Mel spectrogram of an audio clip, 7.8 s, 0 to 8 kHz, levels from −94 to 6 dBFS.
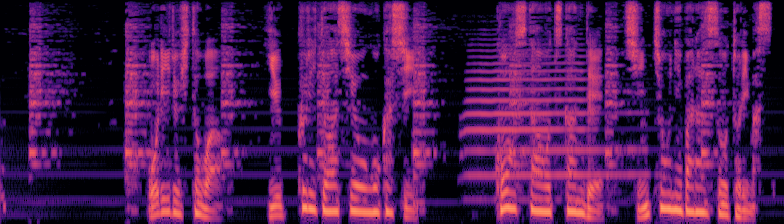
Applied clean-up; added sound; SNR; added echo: classical method spectral subtraction.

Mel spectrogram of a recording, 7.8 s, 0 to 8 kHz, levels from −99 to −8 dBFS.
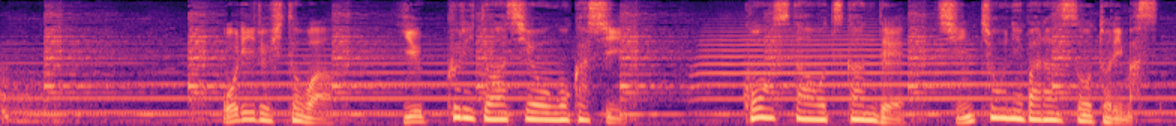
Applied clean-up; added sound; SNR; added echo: none; Trumpet; 12 dB; none.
